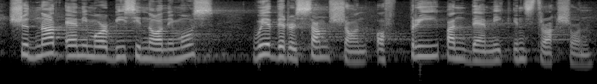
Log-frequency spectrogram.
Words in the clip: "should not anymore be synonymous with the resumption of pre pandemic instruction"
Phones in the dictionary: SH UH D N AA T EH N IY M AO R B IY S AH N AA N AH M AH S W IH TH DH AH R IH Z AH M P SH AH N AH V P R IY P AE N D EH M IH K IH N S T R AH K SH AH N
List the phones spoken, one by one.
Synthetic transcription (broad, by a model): SH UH D N AA T EH N IY M AO R B IY S AH N AA N AH M AH S W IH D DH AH R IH S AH M P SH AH N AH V P R IY P AE N D EH M IH K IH N S T R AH K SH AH N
